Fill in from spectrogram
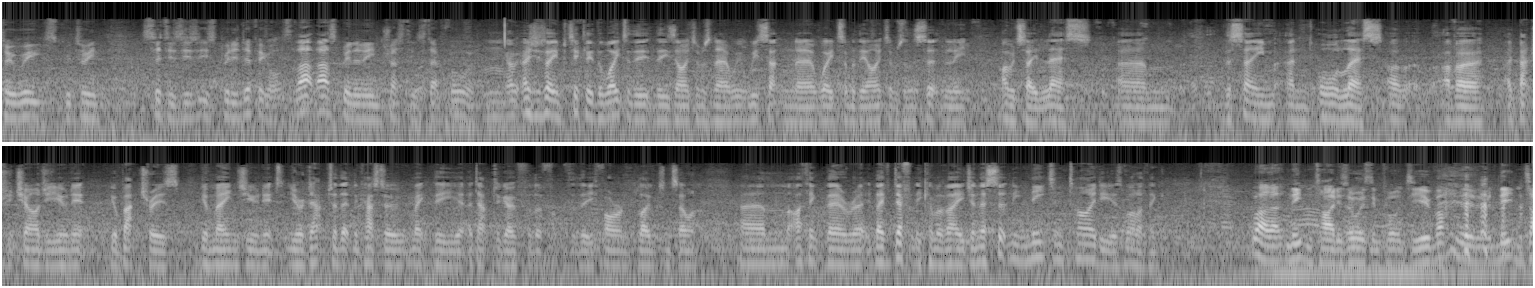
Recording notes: Back from 2008 OS Outdoors Show at the NEC we sample some of the atmosphere and bring you the finalists from the Alpkit Colab competition plus comments from several folks who visited the show. Give our round up thoughts at the conclusion of the event.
